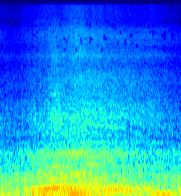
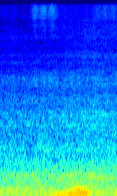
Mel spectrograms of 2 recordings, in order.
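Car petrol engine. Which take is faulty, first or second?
first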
